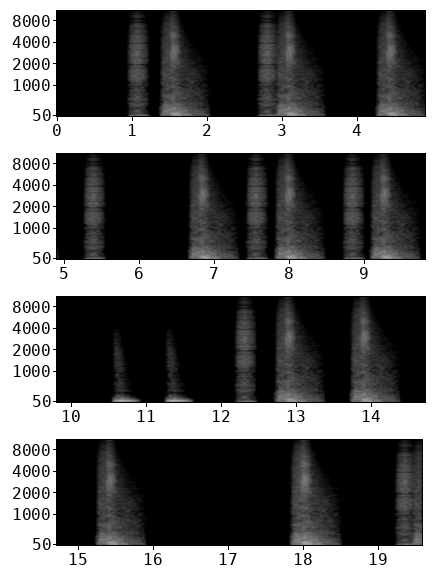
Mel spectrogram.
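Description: Short swooshing video game menu sounds play with each selection.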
